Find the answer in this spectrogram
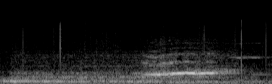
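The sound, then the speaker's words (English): A low engine rumble swells as a vehicle draws closer, its motor note rising and growing louder for a moment before easing off slightly. No one speaks. “There's a car coming.”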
